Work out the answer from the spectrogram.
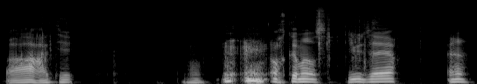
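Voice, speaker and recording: A man's voice: fairly low pitch, slow pace, a little mellow, slight background noise. A man casually walking through a tech tutorial, hesitant, with many fillers and restarts and self-mocking asides. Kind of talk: casual screen-recorded tutorial.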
